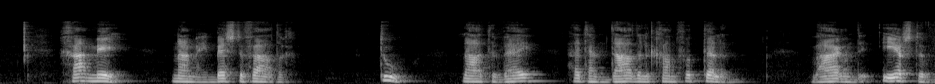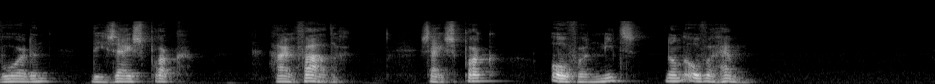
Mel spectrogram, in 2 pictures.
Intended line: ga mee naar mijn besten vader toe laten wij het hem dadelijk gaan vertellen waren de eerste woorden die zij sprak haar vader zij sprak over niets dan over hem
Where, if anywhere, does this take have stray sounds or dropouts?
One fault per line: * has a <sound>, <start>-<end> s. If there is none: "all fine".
all fine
